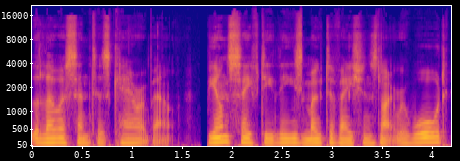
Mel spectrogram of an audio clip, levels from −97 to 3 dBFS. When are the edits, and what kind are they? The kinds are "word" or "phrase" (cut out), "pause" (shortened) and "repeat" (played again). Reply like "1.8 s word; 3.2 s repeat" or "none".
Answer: 1.6 s pause; 2.7 s word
